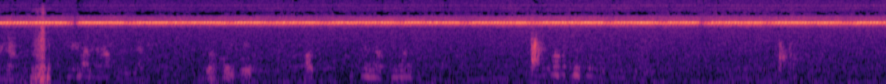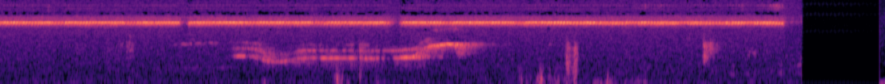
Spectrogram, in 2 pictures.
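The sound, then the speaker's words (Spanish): A steady, continuous high-pitched cricket trill fills a night soundscape in Las Tuxtlas, with faint scattered clicks and a brief warbling call midway, no voices present. “Esto que acabamos de escuchar es un ambiente sonoro de los grillos en las tuxclas”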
